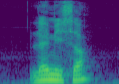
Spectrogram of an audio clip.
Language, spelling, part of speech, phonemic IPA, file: Arabic, لمس, verb / noun, /la.ma.sa/, Ar-لمس.ogg
- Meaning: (verb) to touch; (noun) 1. verbal noun of لَمَسَ (lamasa) (form I) 2. touch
